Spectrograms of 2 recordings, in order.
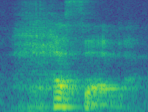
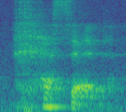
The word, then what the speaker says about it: chesed: And so the way you pronounce that is chesed, chesed. Che, gotta get that guttural in there. Chesed. You could put it in English as H-E-S-E-D. And so it's from left to right. So chesed is the way that you pronounce that word, chesed, and it gets translated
